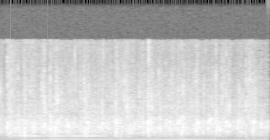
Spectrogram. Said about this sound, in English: I'm gonna make everybody clap for that.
